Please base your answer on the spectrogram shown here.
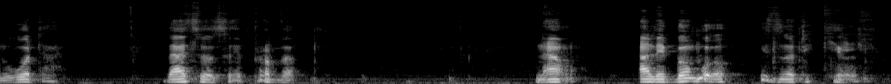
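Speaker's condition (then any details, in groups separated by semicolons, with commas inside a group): Neurological disease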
